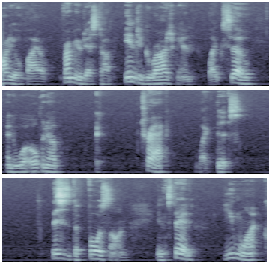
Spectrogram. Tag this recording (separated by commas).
Speech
